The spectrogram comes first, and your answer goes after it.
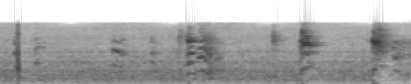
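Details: Puppies yipping: about five short, sharp, high yelps scattered over four seconds, separated by quiet gaps, with faint background noise.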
